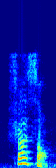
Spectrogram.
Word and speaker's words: façon: Therefore, in order to pronounce as S instead of K, we use the cedille below the letter C before the vowels A, O and U. Example, français, façon, dessus.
